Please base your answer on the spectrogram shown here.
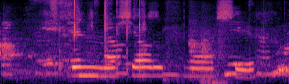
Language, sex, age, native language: Icelandic, female, 8, Icelandic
